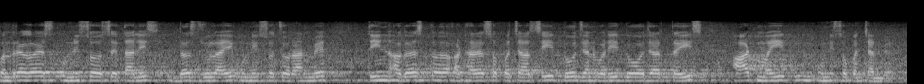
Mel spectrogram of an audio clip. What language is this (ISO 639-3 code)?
mai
